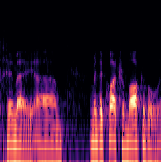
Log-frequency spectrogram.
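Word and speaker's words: Hema: They've got these stores, H-E-M-A, I think you pronounce it Heme.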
